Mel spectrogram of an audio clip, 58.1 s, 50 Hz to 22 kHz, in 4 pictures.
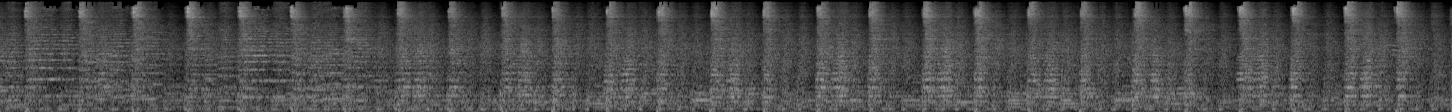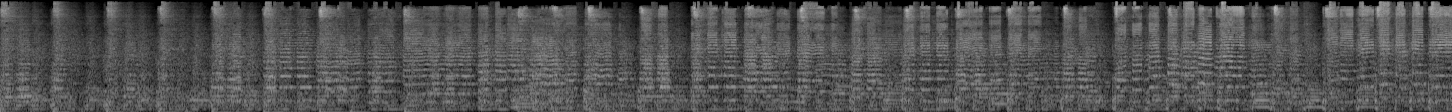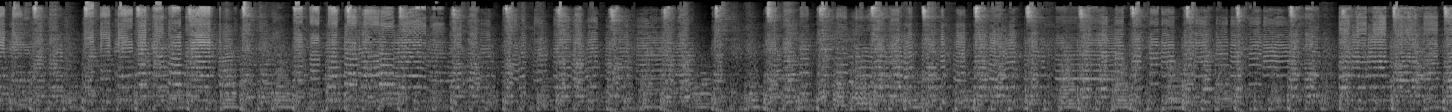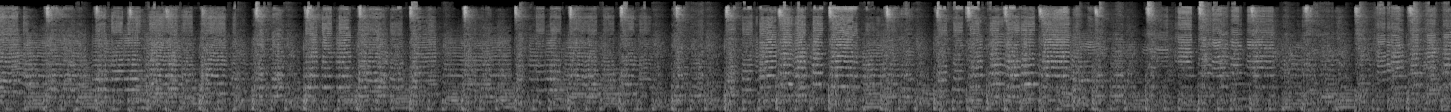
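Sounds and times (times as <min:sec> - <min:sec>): brass band playing: 0:00.0 - 0:58.0
percussion beat: 0:00.0 - 0:58.0
trumpets and trombones: 0:00.0 - 0:58.0.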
